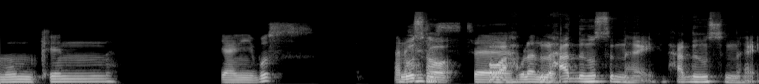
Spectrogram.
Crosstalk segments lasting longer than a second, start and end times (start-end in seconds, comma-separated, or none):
4.0-5.7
